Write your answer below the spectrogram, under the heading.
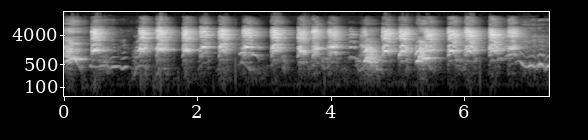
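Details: Shiba Inu and Beagle puppies at play, yapping in quick bursts of sharp, high barks and yips roughly every half second, with short whiny tones in between.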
